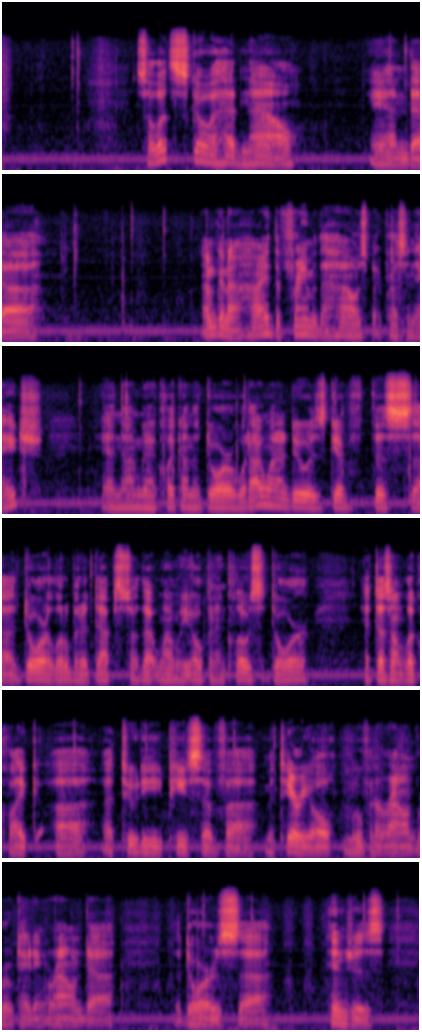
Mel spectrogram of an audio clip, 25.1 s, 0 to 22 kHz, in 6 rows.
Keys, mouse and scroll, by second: 5.1 Escape, 5.1 click, 5.9 middle click, 8.4 h, 9.1 middle click, 10.1 right click, 10.4 scroll up 2, 11.1 middle click, 12.9 middle click, 17.6 middle click, 19.4 middle click, 23.4 middle click, 24.9 middle click.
